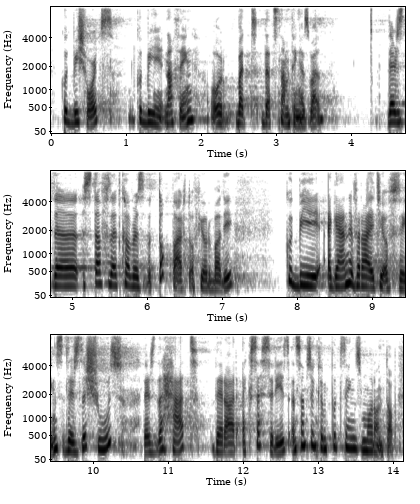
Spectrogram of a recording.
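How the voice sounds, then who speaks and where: A woman's voice: medium pitch, darkish tone. A woman from Lebanon giving a conference talk in a conversational way, talking straight to the audience. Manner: conversational, uses analogies, addresses audience. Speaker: conference speaker. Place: conference hall. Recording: reverberant hall.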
